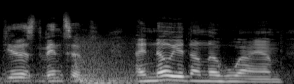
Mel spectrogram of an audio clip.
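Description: A man's voice: on the high side, moderate pace. An actor playing an earnest, literal-minded man meeting his twin brother in a film scene. He talks with the phone held away, so his voice sounds distant, and his manner is stiff and formal. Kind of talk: film dialogue.

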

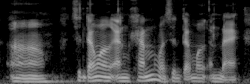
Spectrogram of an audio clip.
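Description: A man with a southern Vietnamese accent giving unscripted expert commentary as a guest, often pausing on filler sounds. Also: on the low side, animated, fairly bright tone. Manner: halting, frequent filled pauses.

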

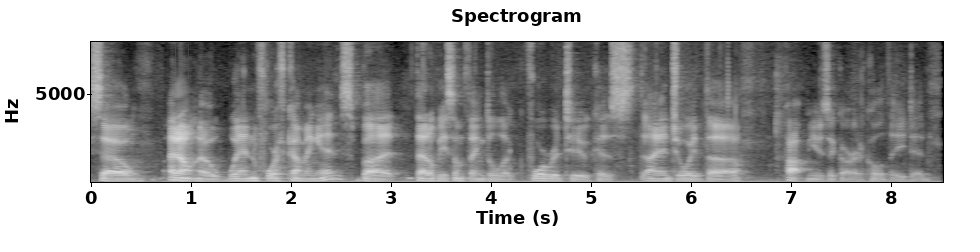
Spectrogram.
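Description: Relaxed male podcast co-host. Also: fairly low pitch, normal speed. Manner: relaxed, rambling with fillers. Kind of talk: casual podcast sign-off.

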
